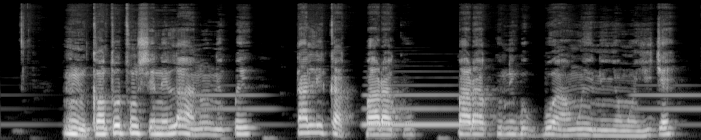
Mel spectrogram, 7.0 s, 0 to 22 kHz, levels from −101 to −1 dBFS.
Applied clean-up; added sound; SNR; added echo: classical method log-MMSE.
